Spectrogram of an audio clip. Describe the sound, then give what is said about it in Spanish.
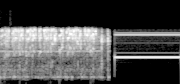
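An answering machine beeps before recorded messages play: a dense, noisy stretch cuts off abruptly, then one steady, sustained high-pitched beep holds loud and unbroken to the end. “voy a poner el contestador donde me dejaron grabadas los mensajes”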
